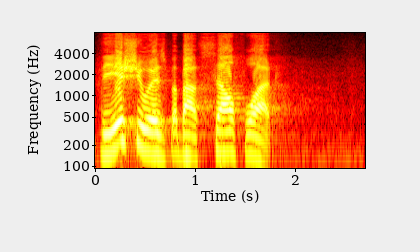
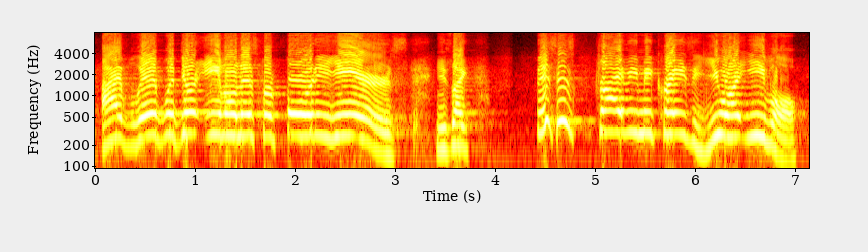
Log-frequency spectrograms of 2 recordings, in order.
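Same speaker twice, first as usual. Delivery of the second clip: Moses exasperated; 10 semitones higher than usual. Retold or imitated. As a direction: let Moses vent, fed up.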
